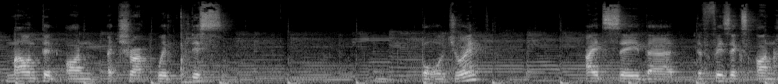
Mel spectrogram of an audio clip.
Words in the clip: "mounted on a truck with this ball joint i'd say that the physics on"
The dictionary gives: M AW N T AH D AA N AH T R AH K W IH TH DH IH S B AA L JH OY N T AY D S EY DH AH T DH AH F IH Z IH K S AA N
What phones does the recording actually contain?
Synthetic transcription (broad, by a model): M AW N T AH D AA N AH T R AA K W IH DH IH S B AA L JH OY N T AY D S EY DH AH T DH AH F IH Z IH K S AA N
